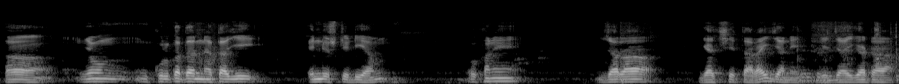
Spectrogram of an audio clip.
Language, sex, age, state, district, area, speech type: Bengali, male, 60+, West Bengal, Uttar Dinajpur, urban, spontaneous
